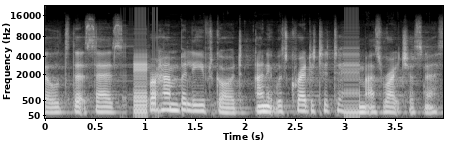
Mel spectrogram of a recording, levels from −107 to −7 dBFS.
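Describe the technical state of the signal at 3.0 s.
A rapid machine-gun buzz of one short slice repeating from 3.00 to 3.15 s: Bluetooth stutter, the receiver replaying its last buffer while about 145 ms of packets went missing.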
